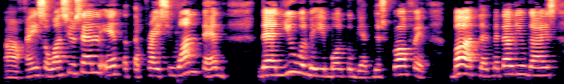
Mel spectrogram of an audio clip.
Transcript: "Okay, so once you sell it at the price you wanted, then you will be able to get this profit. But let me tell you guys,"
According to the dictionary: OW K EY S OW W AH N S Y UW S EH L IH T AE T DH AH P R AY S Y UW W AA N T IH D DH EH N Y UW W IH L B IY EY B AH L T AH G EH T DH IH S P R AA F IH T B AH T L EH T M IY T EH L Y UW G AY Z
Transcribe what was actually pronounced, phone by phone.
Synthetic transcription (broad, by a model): OW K EY S OW W AH N S Y UW S EH L IH T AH T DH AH P R AY S Y UW W AA N T IH D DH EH N Y UW W IH L B IY EY B AH L T AH G EH T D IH S P R AA F IH T B AH T L EH T M IY T EH L Y UW G AY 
